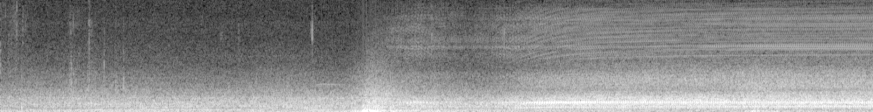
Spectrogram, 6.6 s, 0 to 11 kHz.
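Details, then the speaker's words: Replacement 12 V fan motor for a 2004 Mini Cooper power steering pump, with thread locker and two washer spacers added so the blade clears the metal: after a knock it spins up to a smooth, steady whir, running normally. "that's pretty good at least it sounds like a fan and not a broken fan"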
